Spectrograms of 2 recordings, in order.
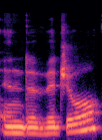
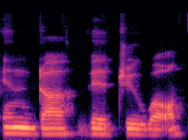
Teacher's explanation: So in individual, the d in the di syllable is also reduced. So in is the stress syllable, individual, and I use the schwa there, individual. Oftentimes the reduced vowel is either a schwa, the as you were indicating, or it's vowel I.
